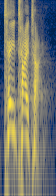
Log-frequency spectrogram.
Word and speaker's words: tetity: If you're getting this via podcast, you're getting T-E-T-I-T-Y, okay? So it's te-tai-tai is how you say it, okay?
